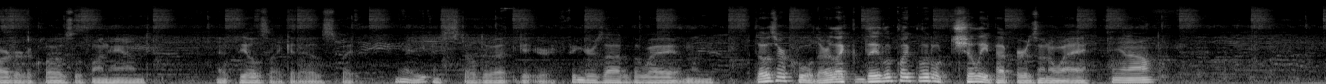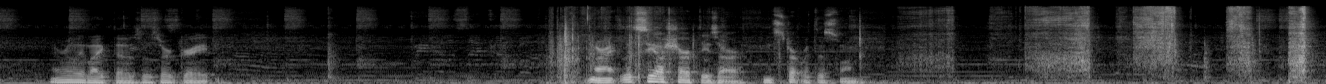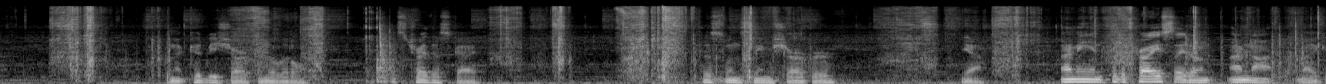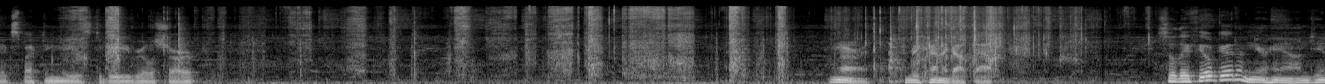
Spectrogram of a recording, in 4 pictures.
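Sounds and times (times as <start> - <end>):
paper rustling: 18.7 - 20.5, 27.0 - 30.7, 35.4 - 50.8
knife slicing paper: 22.2 - 30.2, 31.3 - 34.6, 35.3 - 47.8, 48.4 - 50.8.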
